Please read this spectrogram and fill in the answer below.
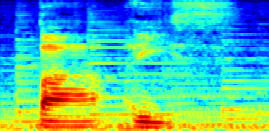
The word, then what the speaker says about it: país: And the last word is the word, the Spanish word for country, and the word in Spanish is spelled like P-A-I-S, and this word is pronounced like país, país. Okay, so it's independent as well, A-I, each vowel is independent, and we have to pronounce each one, A-I, so it'd be país.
